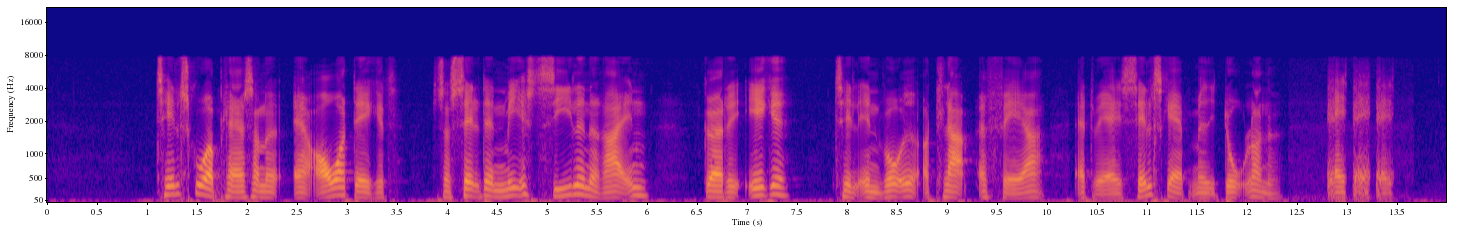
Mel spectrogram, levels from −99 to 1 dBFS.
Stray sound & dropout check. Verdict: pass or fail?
fail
